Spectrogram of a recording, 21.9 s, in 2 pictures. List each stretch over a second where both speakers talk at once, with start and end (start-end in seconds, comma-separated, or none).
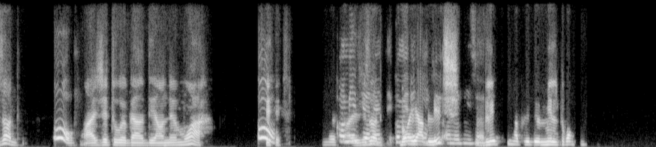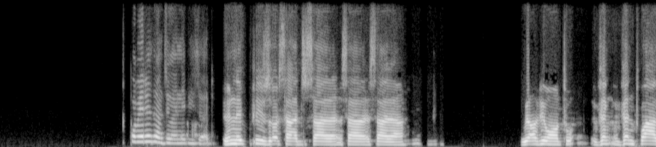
5.6-8.2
